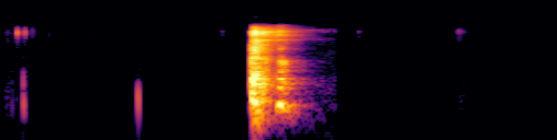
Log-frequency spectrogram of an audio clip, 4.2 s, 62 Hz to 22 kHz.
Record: cough_length: 4.2 s
cough_amplitude: 17803
cough_signal_mean_std_ratio: 0.16
survey_phase: beta (2021-08-13 to 2022-03-07)
age: 18-44
gender: Female
wearing_mask: 'No'
symptom_none: true
smoker_status: Never smoked
respiratory_condition_asthma: false
respiratory_condition_other: false
recruitment_source: REACT
submission_delay: 1 day
covid_test_result: Negative
covid_test_method: RT-qPCR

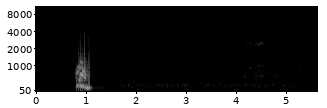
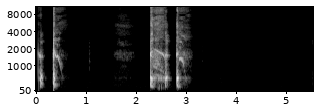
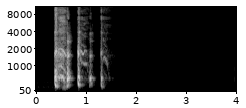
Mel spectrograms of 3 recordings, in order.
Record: exhalation_length: 5.6 s
exhalation_amplitude: 3140
exhalation_signal_mean_std_ratio: 0.21
cough_length: 5.5 s
cough_amplitude: 32768
cough_signal_mean_std_ratio: 0.24
three_cough_length: 4.0 s
three_cough_amplitude: 32444
three_cough_signal_mean_std_ratio: 0.26
survey_phase: alpha (2021-03-01 to 2021-08-12)
age: 65+
gender: Male
wearing_mask: 'No'
symptom_none: true
smoker_status: Ex-smoker
respiratory_condition_asthma: true
respiratory_condition_other: false
recruitment_source: REACT
submission_delay: 2 days
covid_test_result: Negative
covid_test_method: RT-qPCR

